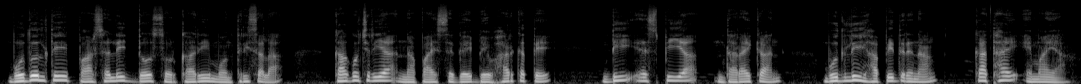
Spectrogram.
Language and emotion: Santali, neutral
